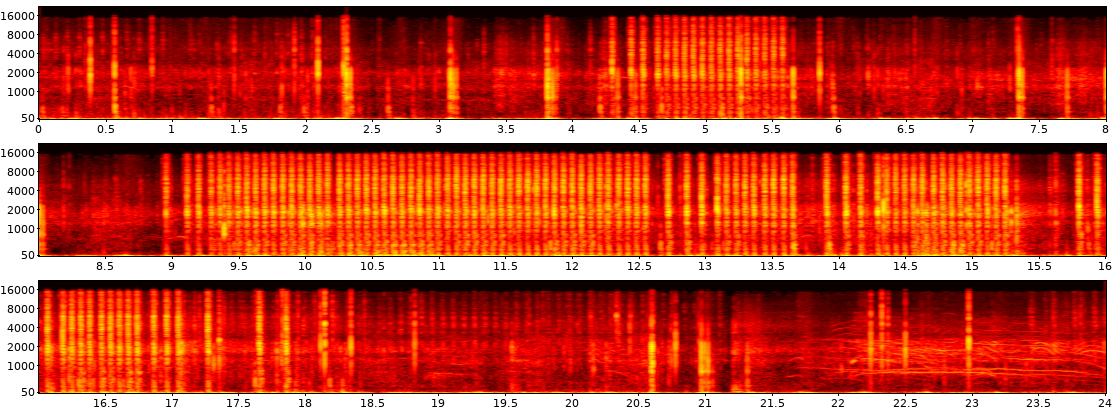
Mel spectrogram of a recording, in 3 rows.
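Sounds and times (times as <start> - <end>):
paintball markers firing: 2.0 - 6.0, 8.9 - 21.4.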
